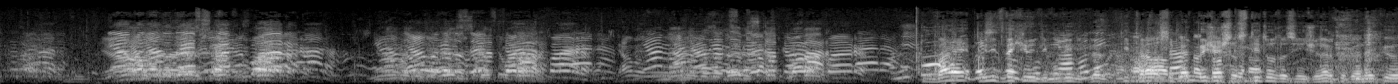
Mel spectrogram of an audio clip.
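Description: A crowd of men and women sings together loudly outdoors.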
